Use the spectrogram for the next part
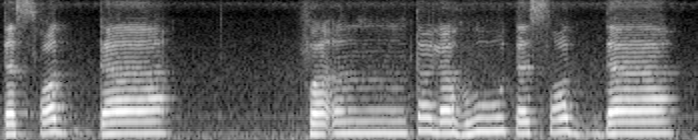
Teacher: ता भी बारीक है, दाल भी बारीक है, सौद दरमियान में पुर पढ़ा जाएगा सीटी की आवाज़ के साथ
